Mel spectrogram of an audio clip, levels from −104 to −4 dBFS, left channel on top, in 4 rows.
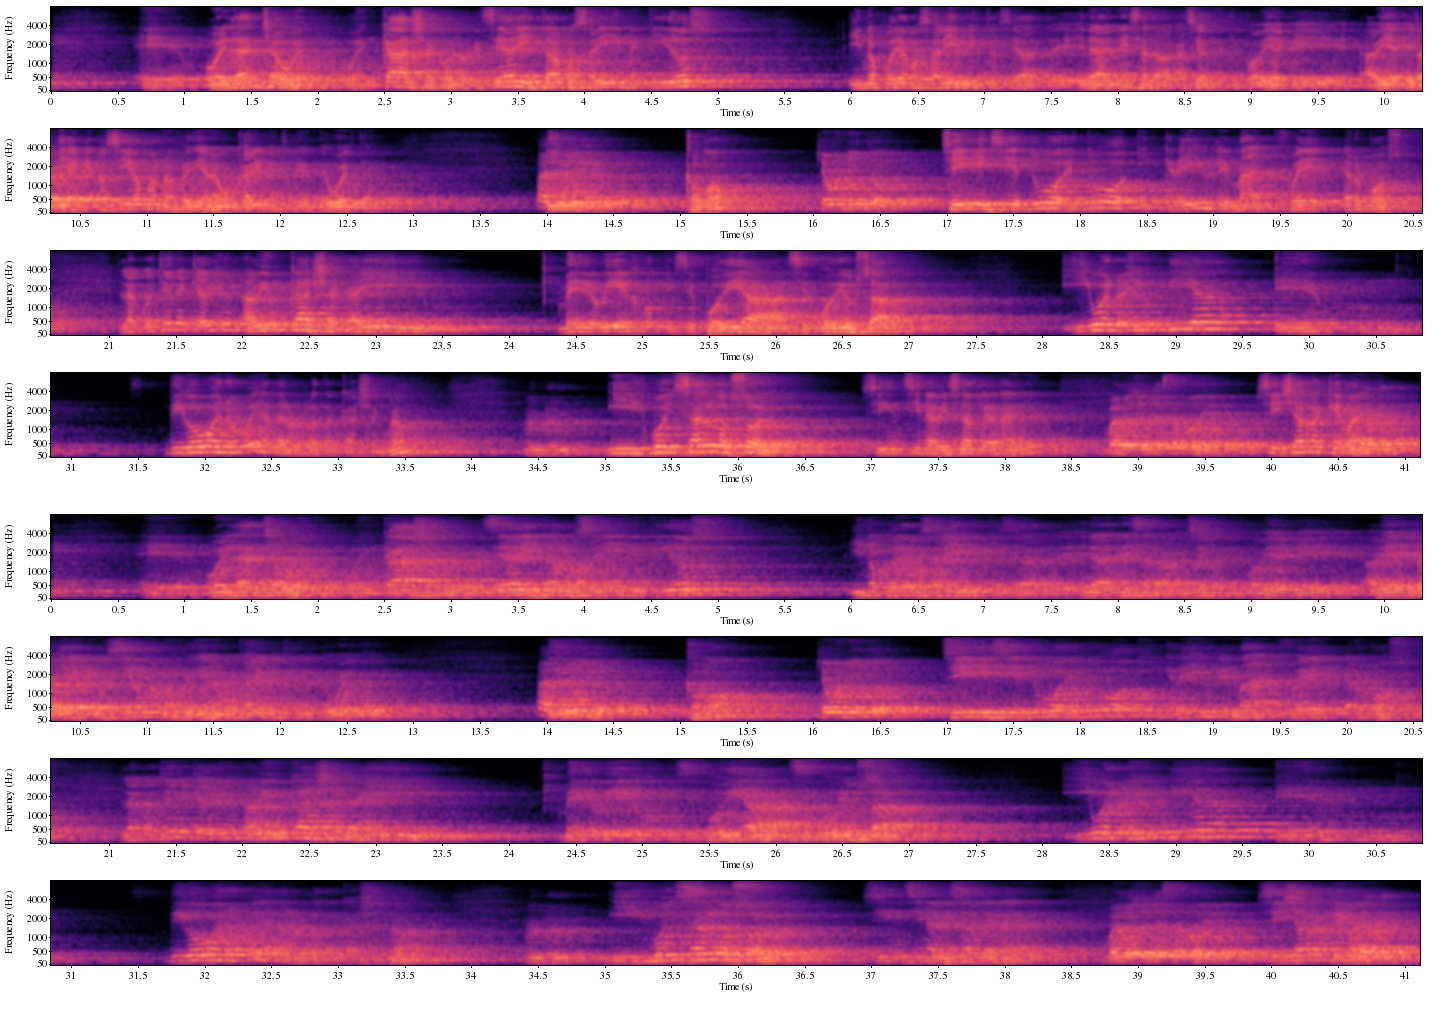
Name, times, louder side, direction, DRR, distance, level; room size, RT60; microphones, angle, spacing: voice 1, 0.6-4.9 6.0-12.7 14.0-14.4 15.0-15.4 17.0-20.5 21.1-23.7 24.4-27.0 28.2-29.4 29.7-30.7 31.7-33.6 35.0-36.5 37.0-38.3 39.9-40.8, left 3 dB, 75° left, 2 dB, 0.3 m, -28 dB
voice 2, 10.2-10.6 13.9-14.6 16.1-16.6 34.4-34.7 38.7-39.8 40.5-40.9, equal, 20° left, -4 dB, 0.5 m, -27 dB
5.5 x 2.3 x 2.7 m, 2.5 s
head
